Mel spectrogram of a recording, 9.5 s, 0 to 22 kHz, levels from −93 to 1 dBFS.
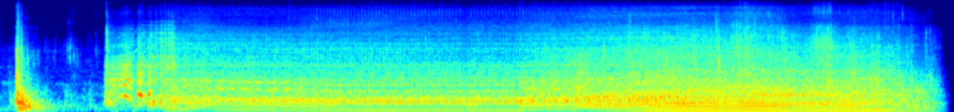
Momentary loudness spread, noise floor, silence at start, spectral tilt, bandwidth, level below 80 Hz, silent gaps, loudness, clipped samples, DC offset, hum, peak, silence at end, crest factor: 7 LU; -51 dBFS; 0.1 s; -5 dB/octave; over 20 kHz; -40 dBFS; none; -27 LUFS; under 0.1%; under 0.1%; none; -8 dBFS; 0.15 s; 20 dB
